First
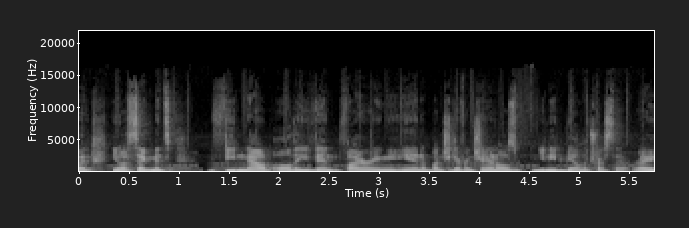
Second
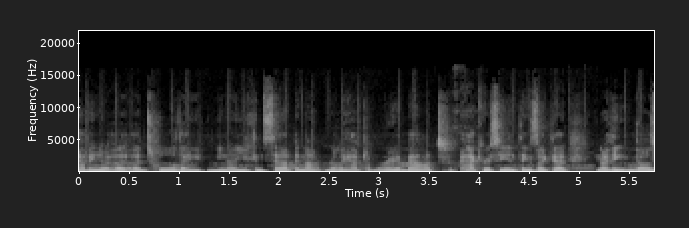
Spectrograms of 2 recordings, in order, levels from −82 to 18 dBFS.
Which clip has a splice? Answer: second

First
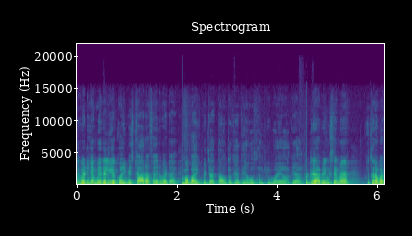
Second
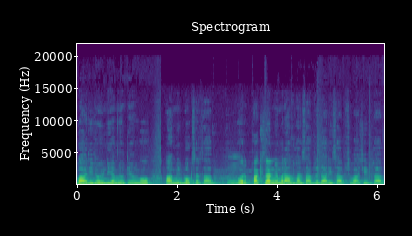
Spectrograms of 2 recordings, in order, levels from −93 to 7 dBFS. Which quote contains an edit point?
first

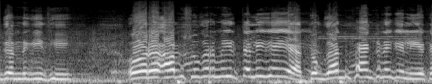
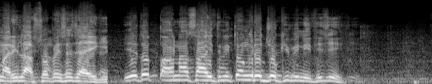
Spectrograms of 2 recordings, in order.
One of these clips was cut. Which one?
second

